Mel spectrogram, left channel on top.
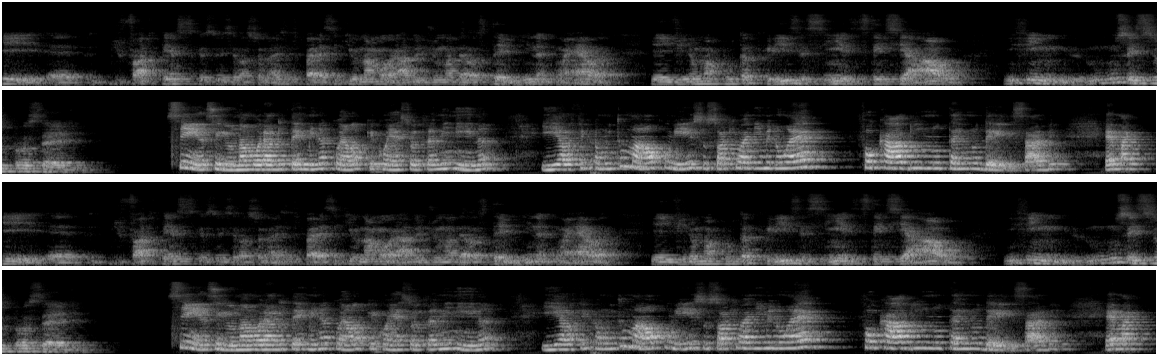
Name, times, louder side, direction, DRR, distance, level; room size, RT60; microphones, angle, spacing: voice 1, 0.0-6.1 6.5-9.6 10.0-12.3, equal, 15° left, -5 dB, 1.2 m, -31 dB
voice 2, 13.2-16.4 16.7-19.7 20.2-22.8, left 2 dB, 65° left, 0 dB, 0.5 m, -21 dB
5.0 x 2.0 x 2.5 m, 0.69 s
head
